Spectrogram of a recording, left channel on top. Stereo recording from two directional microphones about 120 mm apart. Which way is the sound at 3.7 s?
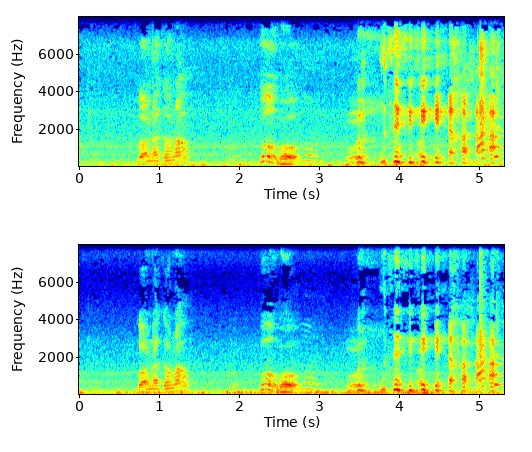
50° right (ahead or behind).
